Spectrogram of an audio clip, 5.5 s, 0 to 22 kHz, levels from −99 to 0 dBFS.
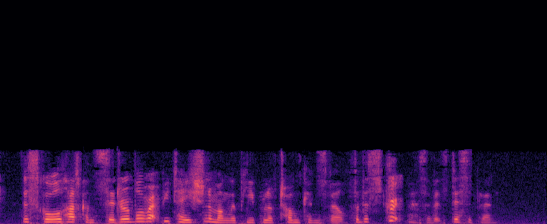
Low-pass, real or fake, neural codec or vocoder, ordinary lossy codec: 7.2 kHz; real; none; AAC, 32 kbps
